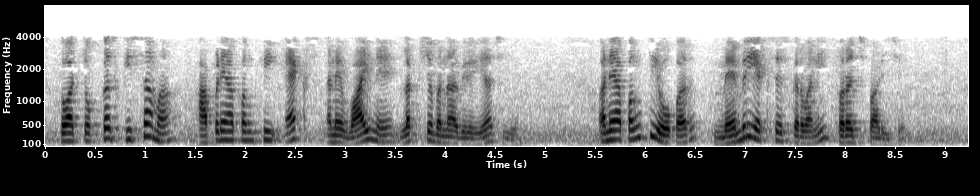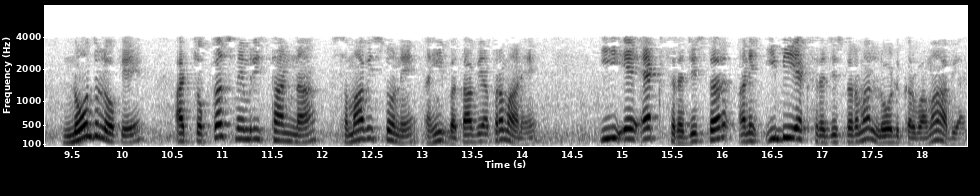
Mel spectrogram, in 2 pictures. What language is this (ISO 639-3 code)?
guj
